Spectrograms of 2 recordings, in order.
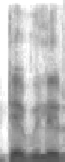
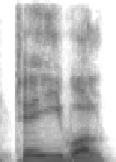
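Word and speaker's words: table: Keep the book on দা দেখেন আমরা টেবিল বলি। এটা উচ্চারণ করতে হবে টেইবল।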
